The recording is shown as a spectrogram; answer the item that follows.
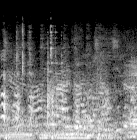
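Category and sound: household object, glasses clinking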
